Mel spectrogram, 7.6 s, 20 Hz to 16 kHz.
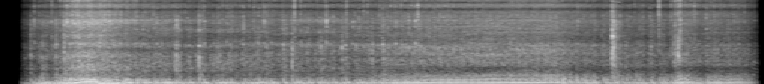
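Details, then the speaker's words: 1981 Yamaha XS850 triple: loud uneven revving with a loose clattering rattle, about four beats a second; owners suspect the crankshaft-to-gearbox chain, possibly wobbling from unsynced three carburetors; not confirmed. "with this bike we have the problem that there's a rattling noise uh in this area the crankshaft that's in here is connected to the gearbox via a chain and we believe this chain is"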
